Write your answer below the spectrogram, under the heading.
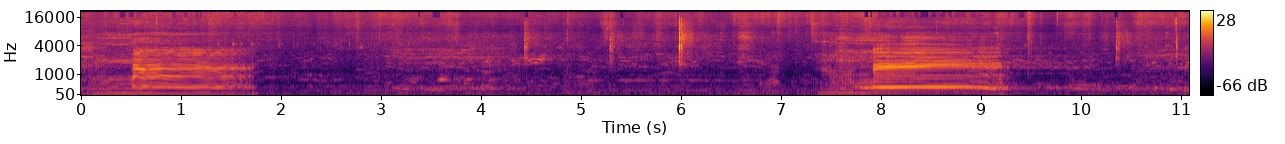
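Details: Newly acquired Madura racing cattle at its first training session at the Asemanis field. It gives two long, resonant moos about six seconds apart. Quieter voices and crowd chatter fill the gap between them.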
